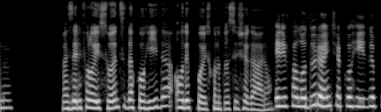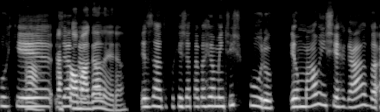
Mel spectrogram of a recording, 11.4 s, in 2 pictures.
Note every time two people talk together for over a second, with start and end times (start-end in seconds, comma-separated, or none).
6.1-7.3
